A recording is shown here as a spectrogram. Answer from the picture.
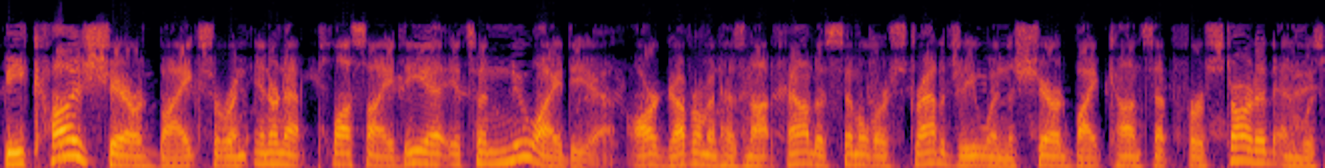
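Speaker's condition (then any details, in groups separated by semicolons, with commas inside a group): No condition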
